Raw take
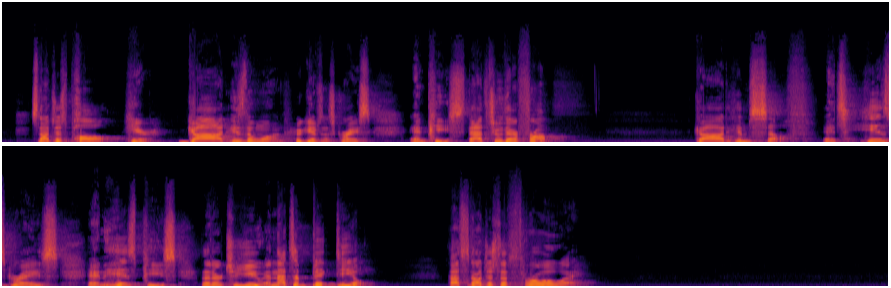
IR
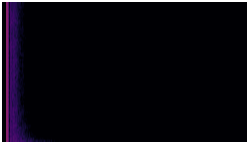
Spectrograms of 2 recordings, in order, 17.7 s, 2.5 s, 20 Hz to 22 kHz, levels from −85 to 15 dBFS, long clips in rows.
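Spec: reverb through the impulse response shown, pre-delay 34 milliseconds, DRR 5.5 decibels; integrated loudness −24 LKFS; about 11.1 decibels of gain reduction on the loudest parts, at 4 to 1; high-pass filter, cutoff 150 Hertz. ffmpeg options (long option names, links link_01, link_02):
-filter_complex "[0:a]highpass=150,acompressor=threshold=-29dB:ratio=4,asplit=2[link_01][link_02];[1:a]atrim=start_sample=2205,adelay=34[link_03];[link_02][link_03]afir=irnorm=-1:irlink=0,volume=-2dB[link_04];[link_01][link_04]amix=inputs=2:normalize=0,volume=8dB"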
